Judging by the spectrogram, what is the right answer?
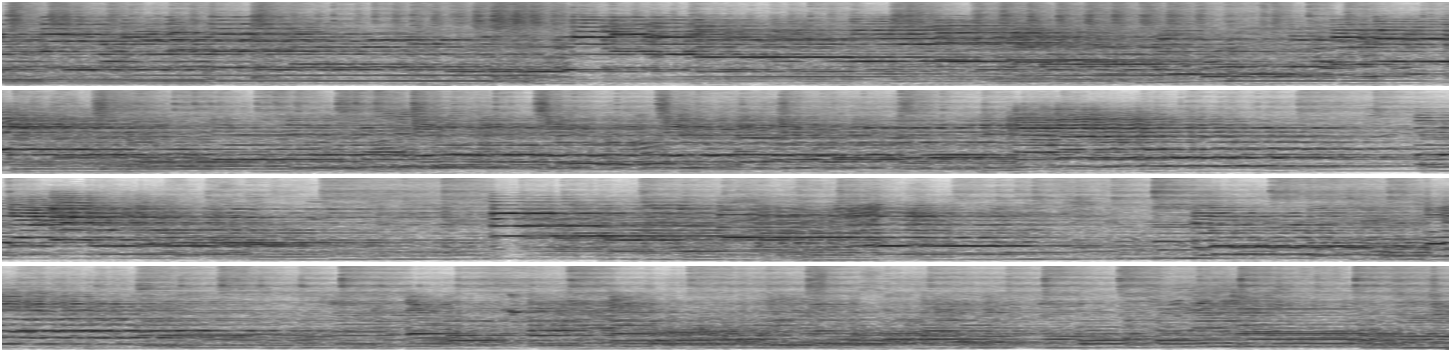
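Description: Rock band playing live, with electric guitars to the fore over bass and drums.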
